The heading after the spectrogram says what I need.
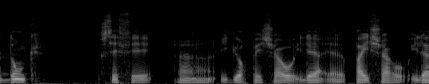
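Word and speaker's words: Paixão: Euh alors ça se prononce pao. Pao. Un po de brésilien m'a dit ça. C'est plutôt pao.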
